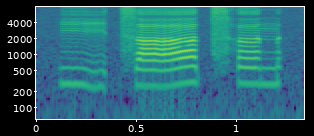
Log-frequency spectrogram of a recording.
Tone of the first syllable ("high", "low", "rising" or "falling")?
low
